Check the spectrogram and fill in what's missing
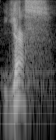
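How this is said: The yes sounds firm and confident. The answer is certain. "then you're pretty sure"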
